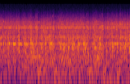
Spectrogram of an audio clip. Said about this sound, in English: Of course, it's always easier if your car does, in fact, start. That one in Buffalo seemed a little reluctant.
